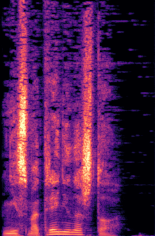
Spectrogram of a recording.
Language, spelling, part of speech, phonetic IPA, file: Russian, несмотря ни на что, phrase, [nʲɪsmɐˈtrʲa nʲɪ‿nɐ‿ˈʂto], Ru-несмотря ни на что.ogg
- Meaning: against all odds (despite seemingly insurmountable opposition or probability)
